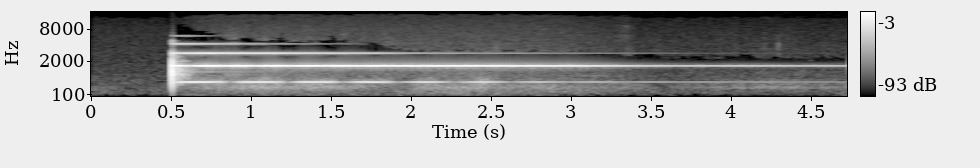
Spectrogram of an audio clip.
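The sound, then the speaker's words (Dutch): A singing bowl is struck once as a meditation start signal: a bright metallic strike opens into a long, pure ringing tone with a gentle wavering pulse that slowly fades over about four seconds. “Ik pak mijn klankschaal erbij. Die geeft het begin- en eindsignaal aan.”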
